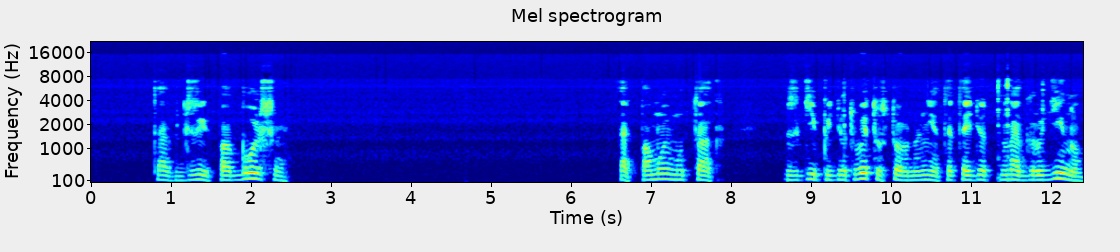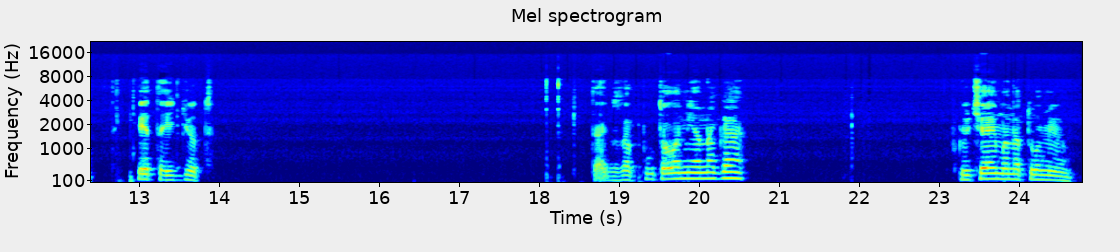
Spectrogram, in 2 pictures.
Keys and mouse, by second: 12.7 e, 18.0 click.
